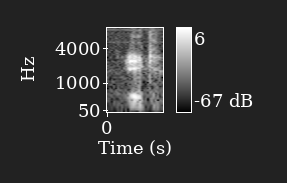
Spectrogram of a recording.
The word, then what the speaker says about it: Jake: Jake. Yeah. – Oh, it's Pat's just Jake. Oh, okay. Oh, it's Jake backwards.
